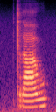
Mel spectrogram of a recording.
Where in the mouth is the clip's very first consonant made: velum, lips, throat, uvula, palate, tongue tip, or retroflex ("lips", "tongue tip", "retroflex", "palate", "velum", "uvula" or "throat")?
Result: tongue tip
